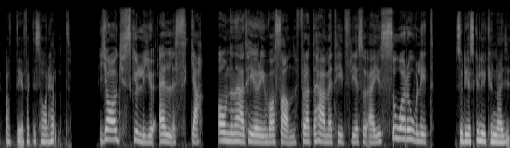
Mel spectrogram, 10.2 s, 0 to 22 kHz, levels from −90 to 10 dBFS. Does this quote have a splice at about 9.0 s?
yes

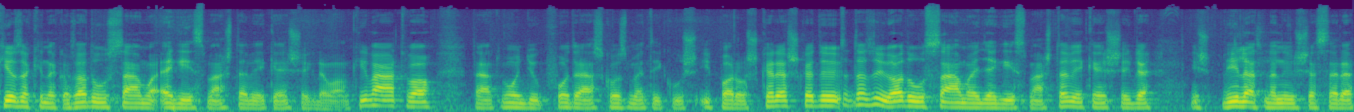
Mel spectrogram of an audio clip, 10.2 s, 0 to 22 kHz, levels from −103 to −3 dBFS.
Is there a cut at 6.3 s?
yes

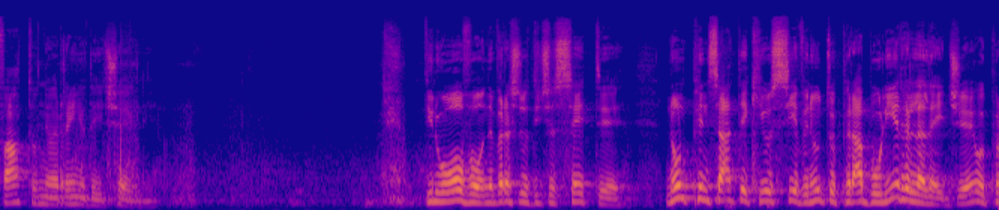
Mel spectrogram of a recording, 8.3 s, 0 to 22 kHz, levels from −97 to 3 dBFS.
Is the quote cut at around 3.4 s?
yes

